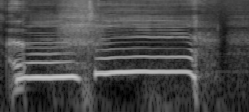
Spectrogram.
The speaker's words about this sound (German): Ah, jetzt baut sich das langsam auf. so eine Feedback-Gitarre.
